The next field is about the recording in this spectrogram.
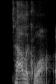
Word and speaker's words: Tahlequah: Tahlequah.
